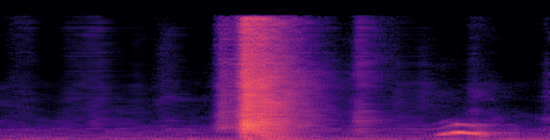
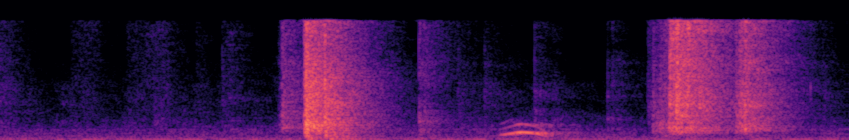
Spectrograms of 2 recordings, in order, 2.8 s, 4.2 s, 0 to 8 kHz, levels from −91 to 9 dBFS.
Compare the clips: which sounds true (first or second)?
second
